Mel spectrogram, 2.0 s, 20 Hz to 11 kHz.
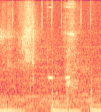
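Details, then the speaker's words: Frontline Foam BK1 blaster stuck after a plugged barrel slowed the bolt; trigger held five seconds: two short mid-pitched beeps about a third of a second apart over background music, the double-beep code for a stuck cycle. "and then you have a double beep, which means it's cycle is stuck and you got one beep indicating it switch to fire mode"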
